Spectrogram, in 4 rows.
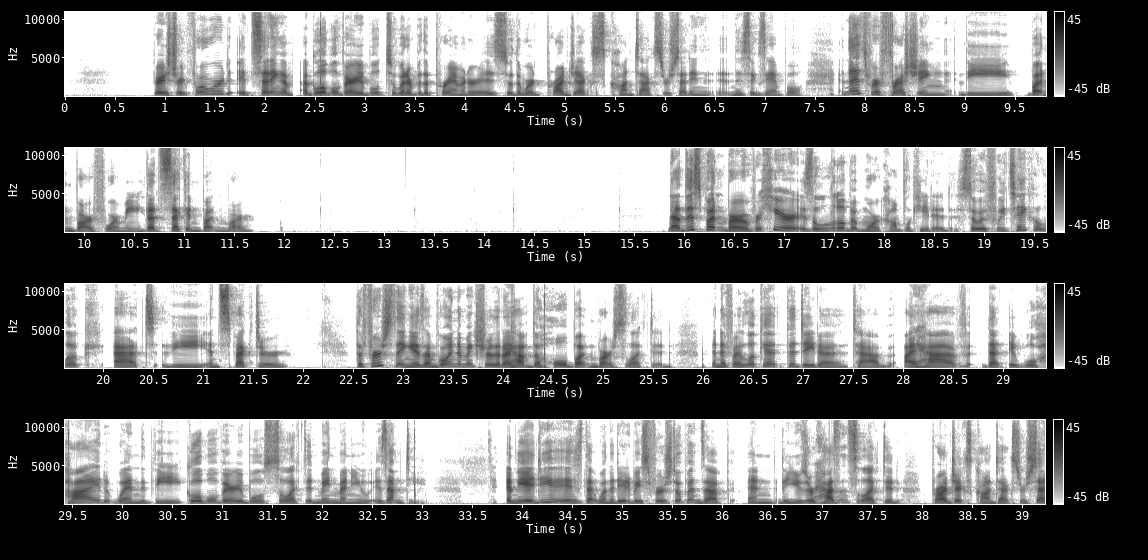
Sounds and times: Speech: 0.9 - 11.7, 15.8 - 21.9, 22.6 - 33.0, 33.8 - 39.2
Clicking: 11.9 - 12.5, 13.1 - 14.4.

